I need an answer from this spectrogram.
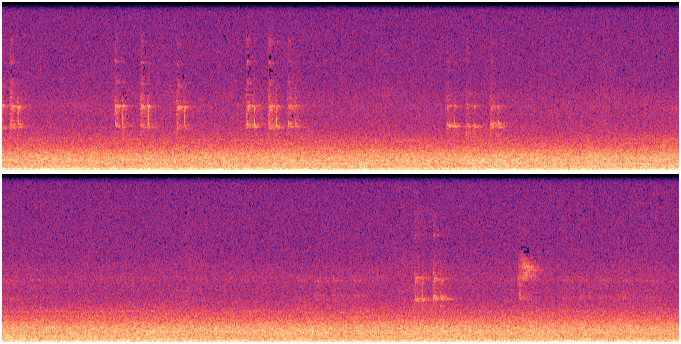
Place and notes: bergwerk ost, eingang kokereistrasse - bergwerk ost, hamm (westf), eingang kokereistrasse
bergwerk ost, hamm (westf), eingang kokereistrasse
